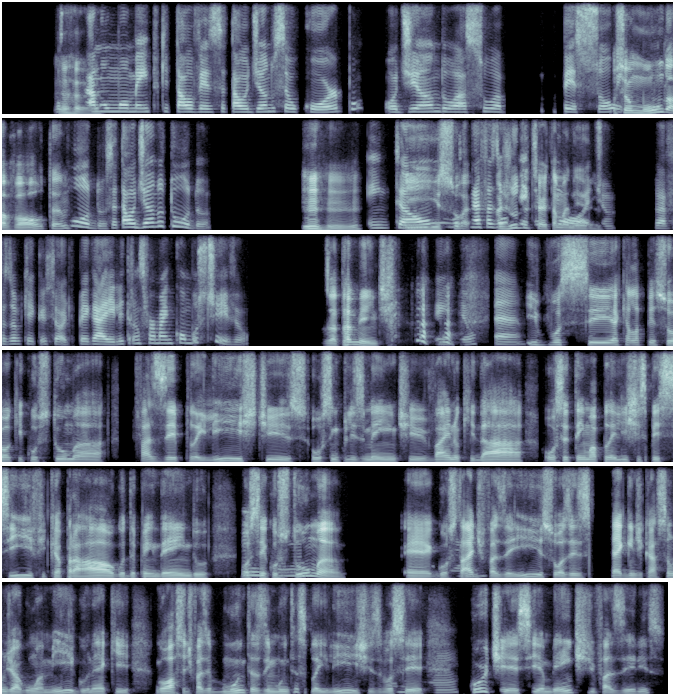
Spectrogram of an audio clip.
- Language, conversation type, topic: Portuguese, podcast, Como a internet mudou a forma de descobrir música?
- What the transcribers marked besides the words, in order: tapping; laugh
